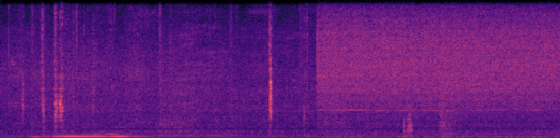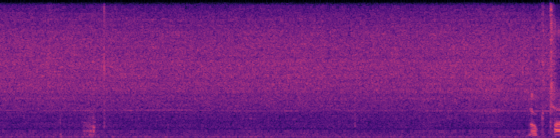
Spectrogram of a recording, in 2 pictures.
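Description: A steady mechanical hum that starts suddenly about four seconds in, with a few light metallic clicks from parts being handled at a car's front suspension.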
